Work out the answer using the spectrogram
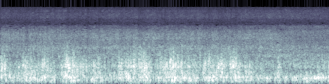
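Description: Passenger train carriage running along the track: a steady rumble of wheels on rails mixed with rushing wind noise.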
